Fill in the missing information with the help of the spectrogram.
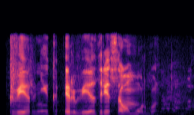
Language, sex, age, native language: Icelandic, female, 80-89, Russian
